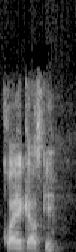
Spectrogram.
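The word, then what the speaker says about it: Kwiatkoski: How do you say that Bears linebacker name? Nick Piatkowski? – Kwiatkowski. – Yeah, that's one.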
